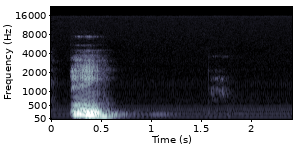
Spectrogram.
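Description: A man clearing his throat once, a short voiced sound falling in pitch.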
